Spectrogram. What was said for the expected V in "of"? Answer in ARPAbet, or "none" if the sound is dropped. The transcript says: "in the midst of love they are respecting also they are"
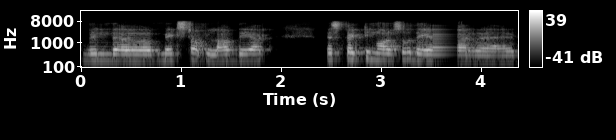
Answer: P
